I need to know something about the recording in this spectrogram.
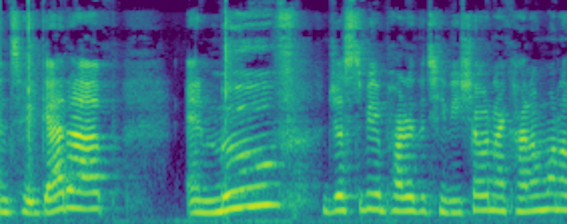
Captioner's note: claps hands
